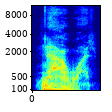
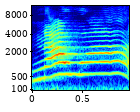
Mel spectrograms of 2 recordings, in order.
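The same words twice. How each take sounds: First: It follows a sigh and sounds tired and weary. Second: It sounds bouncy and excited, like a child.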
